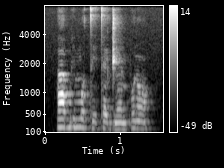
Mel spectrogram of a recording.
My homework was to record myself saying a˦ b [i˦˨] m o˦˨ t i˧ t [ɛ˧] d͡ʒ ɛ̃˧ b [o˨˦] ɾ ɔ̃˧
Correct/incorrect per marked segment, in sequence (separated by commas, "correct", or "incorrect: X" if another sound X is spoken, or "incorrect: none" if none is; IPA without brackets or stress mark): incorrect: i˦, correct, incorrect: o˦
